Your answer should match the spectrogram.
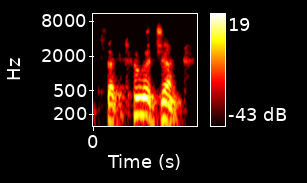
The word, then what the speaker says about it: Septuagint: How do you spell that? The Septuagint, just like it sounds. It's SEPTU. I think it's GENT something. Septuagint.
